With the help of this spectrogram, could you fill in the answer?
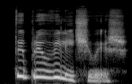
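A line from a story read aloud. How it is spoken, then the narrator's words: Sighing. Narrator (Russian): вздохнула Кара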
